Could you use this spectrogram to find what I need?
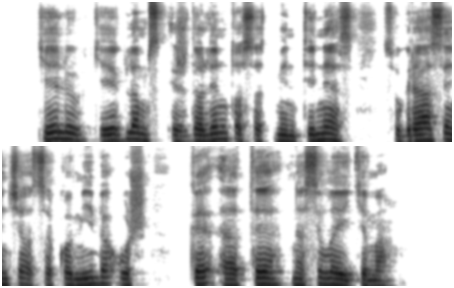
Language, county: Lithuanian, Šiauliai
